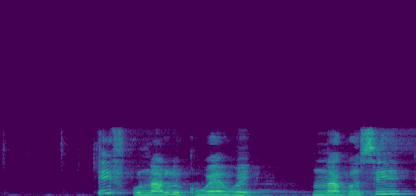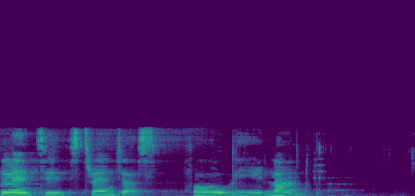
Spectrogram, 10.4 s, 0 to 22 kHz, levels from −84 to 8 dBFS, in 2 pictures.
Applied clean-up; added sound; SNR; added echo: neural separator model SepFormer DNS4.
